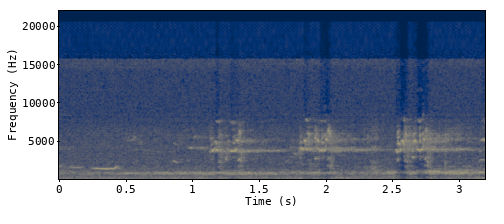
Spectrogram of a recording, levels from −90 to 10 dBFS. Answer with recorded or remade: remade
